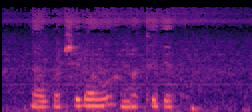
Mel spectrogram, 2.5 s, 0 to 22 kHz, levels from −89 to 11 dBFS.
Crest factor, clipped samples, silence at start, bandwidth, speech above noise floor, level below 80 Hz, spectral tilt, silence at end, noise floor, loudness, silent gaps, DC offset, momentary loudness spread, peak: 16 dB; under 0.1%; 0.05 s; 17 kHz; 23 dB; -50 dBFS; -4.5 dB/octave; 0 s; -44 dBFS; -21 LUFS; none; under 0.1%; 17 LU; -6 dBFS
